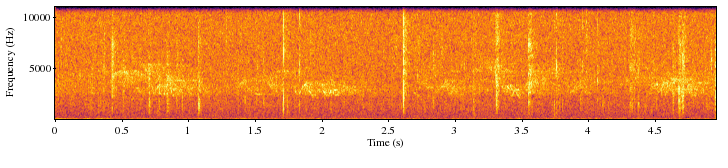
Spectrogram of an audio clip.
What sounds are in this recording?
Red-eyed Vireo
